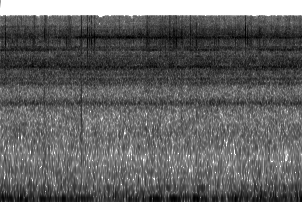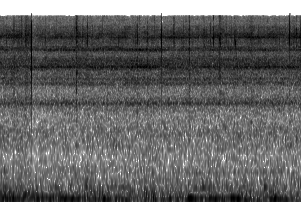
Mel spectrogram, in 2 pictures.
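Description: Wood campfire burning, with a few faint crackles and snaps over a steady low rumble and a high, steady insect chorus.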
